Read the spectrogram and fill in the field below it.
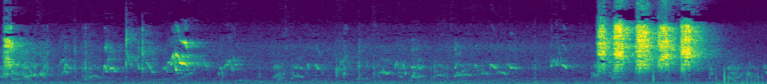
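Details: Budgerigar chirping: a run of quick, thin, high chirps and short twittering notes, then a louder burst of bright, scratchy squawking chatter near the end, over a faint steady background hiss.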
